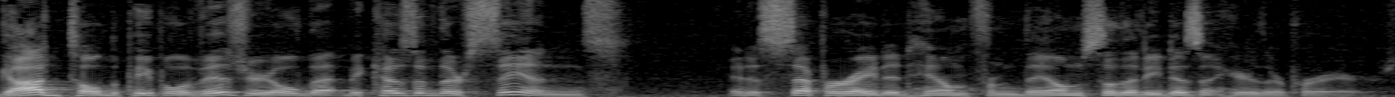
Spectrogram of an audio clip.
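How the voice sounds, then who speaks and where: This man has an ordinary speaking voice, pitched fairly high. He talks at a moderate pace with ordinary pitch variation. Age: 40s. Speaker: preacher. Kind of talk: sermon.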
